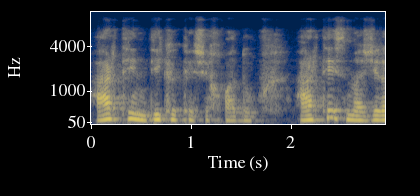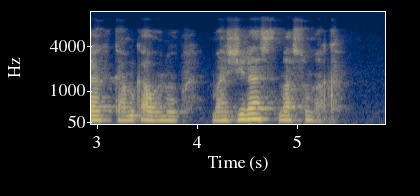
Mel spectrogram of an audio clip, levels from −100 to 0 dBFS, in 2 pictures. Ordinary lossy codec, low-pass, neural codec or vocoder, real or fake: Opus, 24 kbps; 7.2 kHz; none; real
